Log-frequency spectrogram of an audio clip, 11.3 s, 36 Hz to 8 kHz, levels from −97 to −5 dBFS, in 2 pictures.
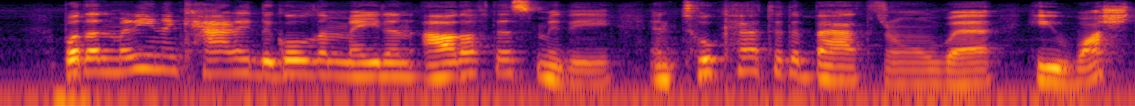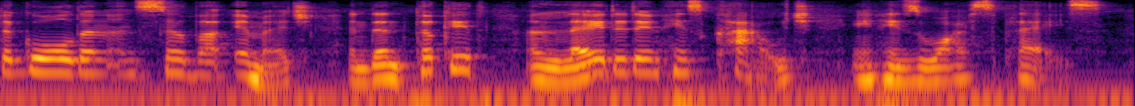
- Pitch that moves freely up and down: Yes, wide, 6.7 semitones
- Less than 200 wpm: No, fast, 205 wpm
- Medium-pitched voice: Yes, medium, 170 Hz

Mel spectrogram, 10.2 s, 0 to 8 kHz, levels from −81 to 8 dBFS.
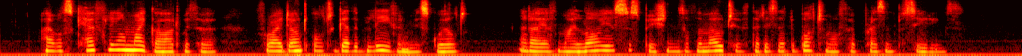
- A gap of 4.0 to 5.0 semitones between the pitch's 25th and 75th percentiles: No, average, 2.9 semitones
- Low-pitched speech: No, medium, 180 Hz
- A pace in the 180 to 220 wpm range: Yes, average, 200 wpm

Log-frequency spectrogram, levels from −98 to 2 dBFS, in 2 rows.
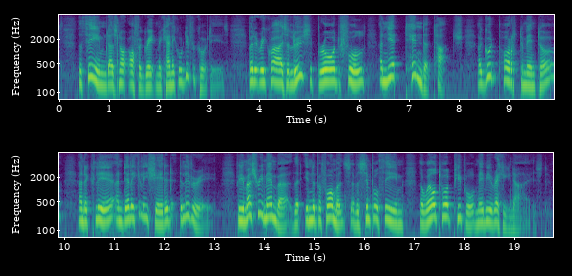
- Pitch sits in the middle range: Yes, medium, 170 Hz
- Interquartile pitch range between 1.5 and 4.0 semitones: No, average, 4.4 semitones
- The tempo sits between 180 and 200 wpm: No, average, 145 wpm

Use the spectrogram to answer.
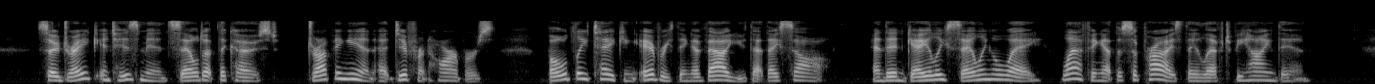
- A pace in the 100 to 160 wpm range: Yes, average, 155 wpm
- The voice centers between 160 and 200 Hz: Yes, high, 190 Hz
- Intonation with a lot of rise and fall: No, average, 4.2 semitones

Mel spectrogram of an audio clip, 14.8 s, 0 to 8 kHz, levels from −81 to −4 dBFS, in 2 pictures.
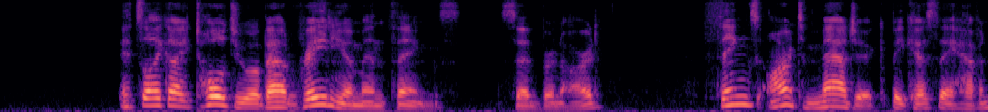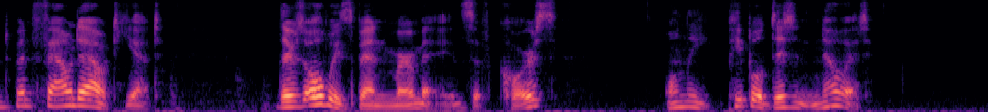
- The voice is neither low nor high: Yes, medium, 145 Hz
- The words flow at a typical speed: No, slow, 130 wpm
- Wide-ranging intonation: Yes, wide, 8.2 semitones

